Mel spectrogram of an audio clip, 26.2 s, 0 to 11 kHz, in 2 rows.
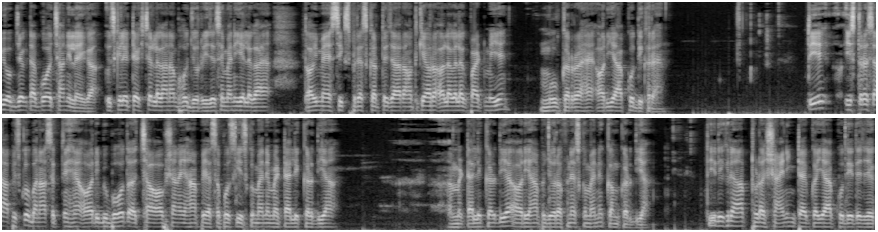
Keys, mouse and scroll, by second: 4.0 KP_1, 5.3 KP_6, 5.8-8.5 KP_6, 9.3-11.4 KP_6, 11.6-16.8 middle drag, 16.8-19.6 drag, 21.4-23.5 drag, 23.5-25.8 middle drag, 25.8-26.2 drag.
